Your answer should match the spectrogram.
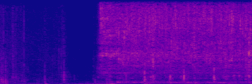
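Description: Tap water gushes steadily into a dog's drinking bowl, starting abruptly after a second of quiet room sound, then running loud and continuous to the end.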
